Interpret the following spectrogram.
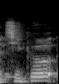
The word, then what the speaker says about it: Tjikko: we are playing a game just essence of tajiko tico is there a particular pronunciation of that it's like my name designed to be misspelled no chico it is the oldest tree on earth this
